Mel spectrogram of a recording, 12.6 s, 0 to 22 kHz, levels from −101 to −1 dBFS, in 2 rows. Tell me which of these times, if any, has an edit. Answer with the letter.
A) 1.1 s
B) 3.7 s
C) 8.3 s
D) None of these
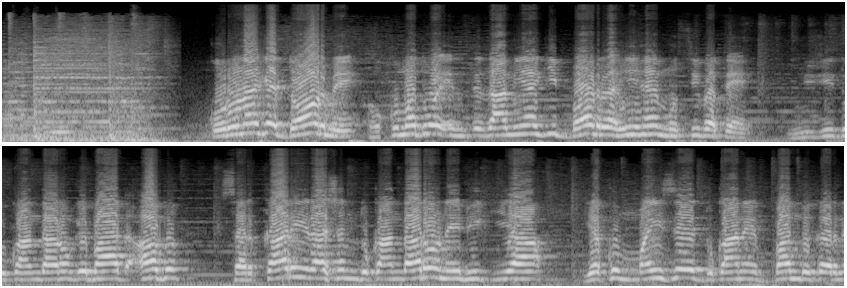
A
